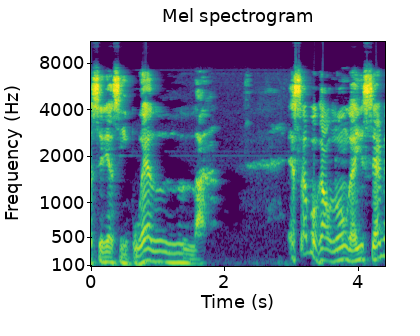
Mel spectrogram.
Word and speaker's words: puella: Esse sinal em forma de barra, aí, que o dicionário pode indicar, indica a vogal longa, mais demorada. Então a pronúncia seria assim, puella.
